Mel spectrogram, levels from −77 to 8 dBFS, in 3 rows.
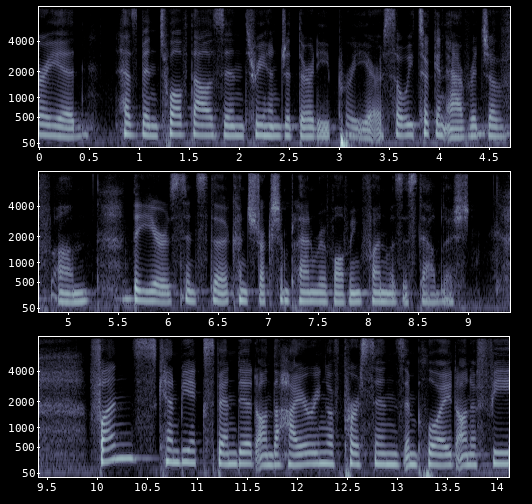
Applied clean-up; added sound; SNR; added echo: none; none; none; none.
